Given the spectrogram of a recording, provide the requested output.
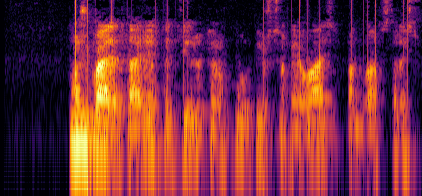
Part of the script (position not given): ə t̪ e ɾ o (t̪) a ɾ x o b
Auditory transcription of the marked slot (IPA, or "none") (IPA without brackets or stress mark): t̪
